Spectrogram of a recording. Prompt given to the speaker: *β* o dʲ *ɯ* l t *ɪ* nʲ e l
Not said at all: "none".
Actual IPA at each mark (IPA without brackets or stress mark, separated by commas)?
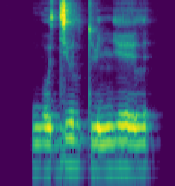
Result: w, ɯ, y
